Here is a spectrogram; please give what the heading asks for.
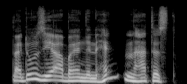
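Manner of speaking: high-pitched musketeer's exclamation; exclaiming. A narrator's reading. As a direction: call it out high, without much added volume. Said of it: "rief Porthos". (hoch ausgerufen, mit polternder Figurenstimme)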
